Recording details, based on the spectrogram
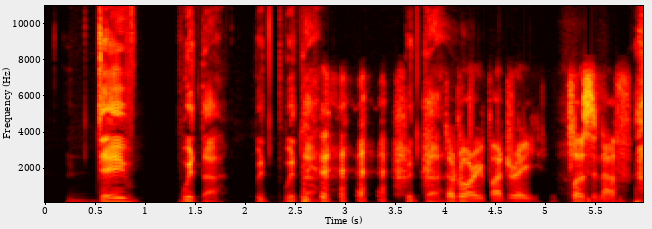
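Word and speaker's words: Botha: It's spelled B-O-T-H-A, but it sounds like? Buta. Dave Buta.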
